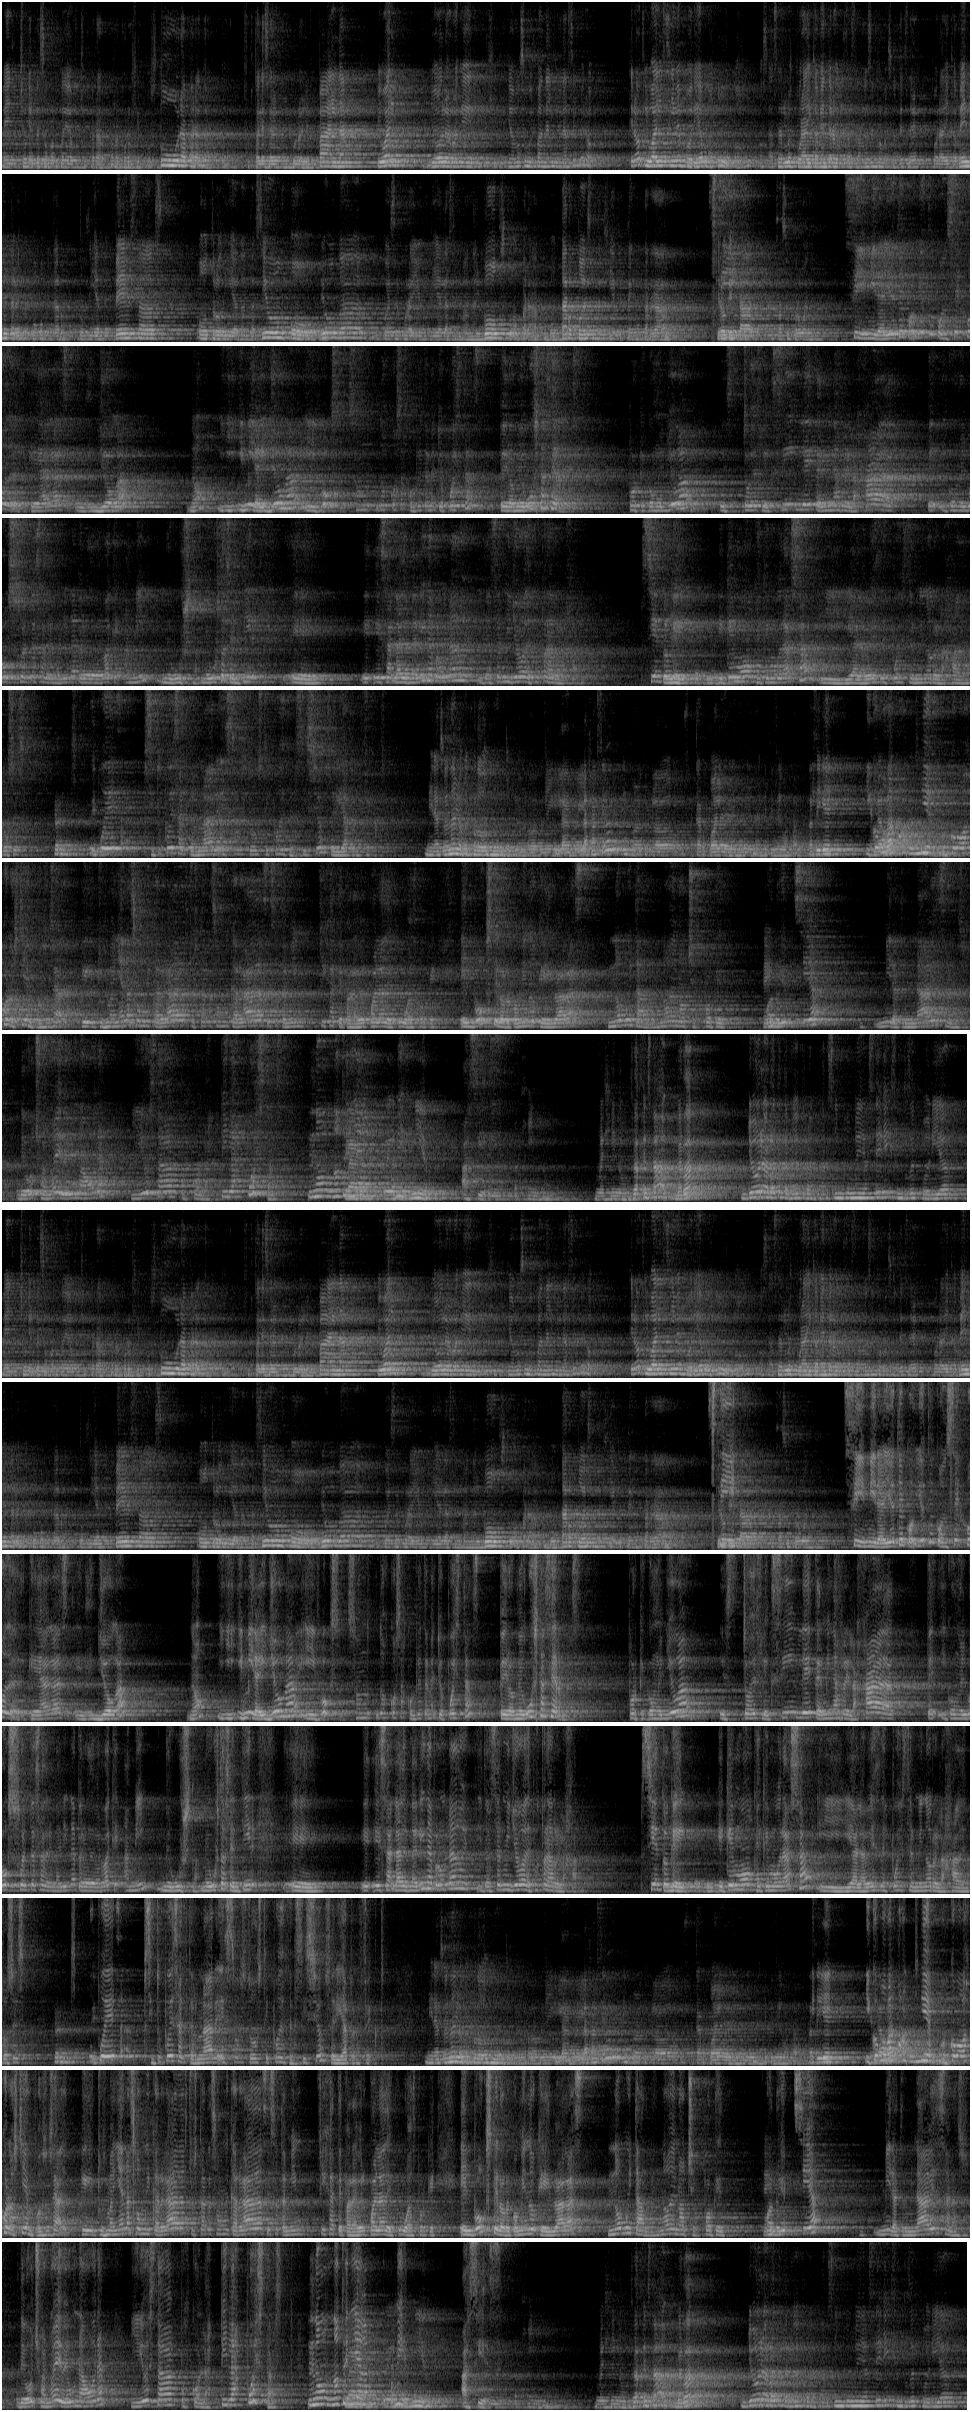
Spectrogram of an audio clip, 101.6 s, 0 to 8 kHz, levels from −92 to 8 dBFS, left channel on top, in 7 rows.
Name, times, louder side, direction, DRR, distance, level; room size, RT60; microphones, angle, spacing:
voice 1, 0.0-5.3 5.6-6.0 6.3-8.9 9.4-16.9 17.4-24.6 25.2-26.8 53.5-53.7 54.2-54.3 58.9-59.6 64.4-70.6 71.1-72.2 84.0-84.2 92.3-93.6 94.4-95.6 96.0-97.6 98.2-101.4, left 1 dB, 15° left, 1 dB, 1.1 m, -36 dB
voice 2, 27.2-30.9 31.8-36.2 36.5-37.7 38.4-39.5 39.8-42.5 42.9-48.4 48.9-52.3 53.2-53.8 54.1-58.4 59.4-63.7 70.2-70.5 71.0-81.3 81.7-83.5 84.1-84.9 85.5-88.7 89.1-91.3 91.7-93.2 94.0-94.5, right 4 dB, 55° right, 7 dB, 0.5 m, -35 dB
18.5 x 12.0 x 3.3 m, 2.6 s
head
